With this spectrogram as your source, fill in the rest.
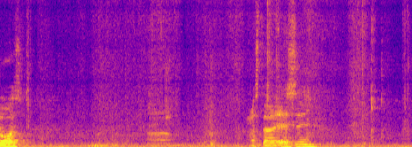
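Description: Clothes rustle as they are tossed into a basket.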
